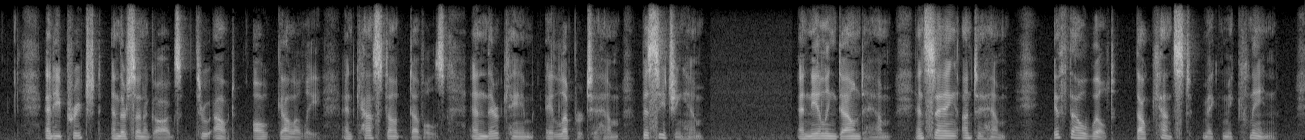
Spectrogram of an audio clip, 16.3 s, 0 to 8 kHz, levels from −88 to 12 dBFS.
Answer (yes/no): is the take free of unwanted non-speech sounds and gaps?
yes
